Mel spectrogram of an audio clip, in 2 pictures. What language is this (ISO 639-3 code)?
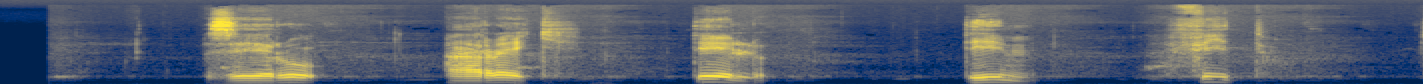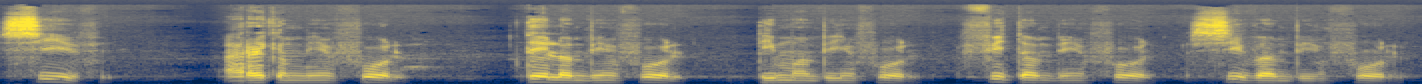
bmm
